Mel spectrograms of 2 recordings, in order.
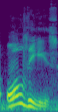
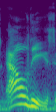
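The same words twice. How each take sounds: First: "Aldi's" said as ALL-deez; "Aldi's" starting like "all"; possessive misnaming. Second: "Aldi's" said as AL-deez; "Aldi's" starting like the name Al; other possessive variant. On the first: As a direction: say "Aldi's" with an aw and a final z. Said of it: "It's not called Aldi's". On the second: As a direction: say "Aldi's" with the a of "pal". Repeats name with other vowel. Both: Shown as a demonstration.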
